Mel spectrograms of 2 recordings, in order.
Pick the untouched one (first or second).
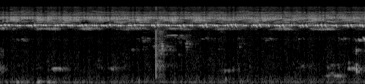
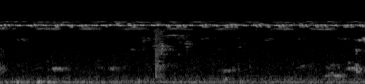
second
